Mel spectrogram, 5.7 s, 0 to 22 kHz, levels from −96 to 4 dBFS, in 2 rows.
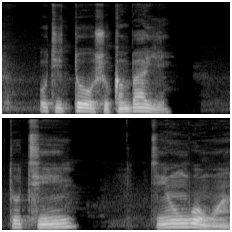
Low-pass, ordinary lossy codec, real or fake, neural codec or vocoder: none; none; real; none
